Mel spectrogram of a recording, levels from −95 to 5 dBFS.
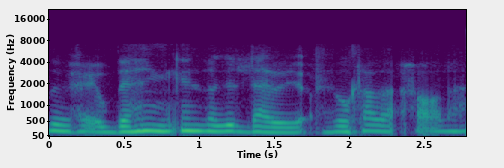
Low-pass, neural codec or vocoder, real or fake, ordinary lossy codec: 7.2 kHz; codec, 16 kHz, 0.8 kbps, ZipCodec; fake; Opus, 64 kbps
